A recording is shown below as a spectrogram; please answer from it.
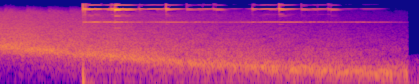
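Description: Intro logo sound effect: a sweep sinking in pitch and fading away, with high, sparkling chime strikes, several and irregularly spaced, ringing over a thin steady high tone from about a second in.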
